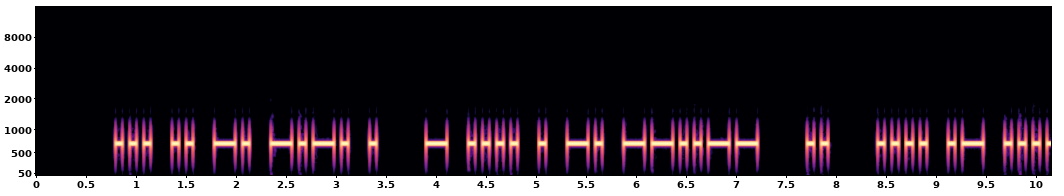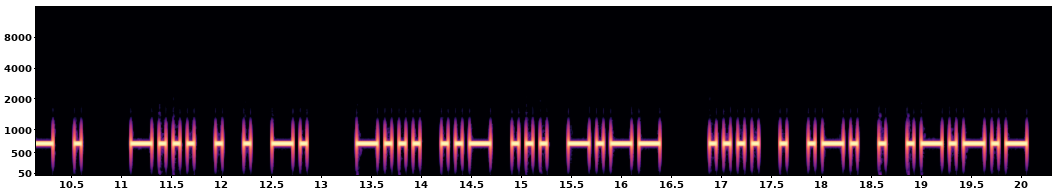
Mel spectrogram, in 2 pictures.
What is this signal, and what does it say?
Morse code, heard as a keyed tone, about 17 wpm, 700 Hz. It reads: SINCE THEN, I HAVE BEEN BUSY HERE.
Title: Sentences from Top 1000 Words - Review Part 3 - 17wpm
